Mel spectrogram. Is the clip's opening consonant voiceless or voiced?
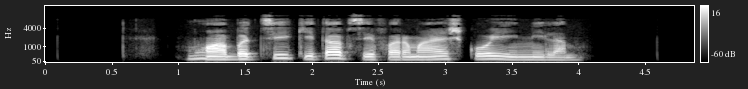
voiced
